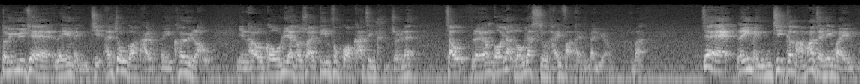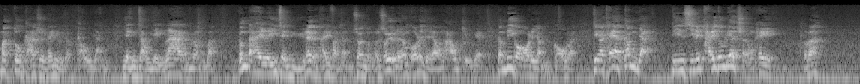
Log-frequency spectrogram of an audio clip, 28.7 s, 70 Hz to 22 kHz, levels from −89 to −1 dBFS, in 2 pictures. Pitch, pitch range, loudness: 115 Hz, 105-145 Hz, -23 LUFS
